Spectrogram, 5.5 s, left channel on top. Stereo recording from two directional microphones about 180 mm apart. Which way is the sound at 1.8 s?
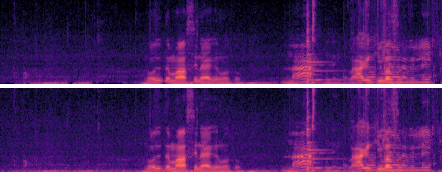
5° right (ahead or behind).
